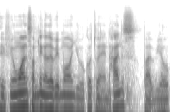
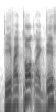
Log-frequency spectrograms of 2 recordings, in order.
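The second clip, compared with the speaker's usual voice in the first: louder and higher, projecting hard; 5 semitones higher, 8 dB louder than usual. Shown as a demonstration. Teacher demonstrating loud talk into the mic. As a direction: push the voice up to show loud speech.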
